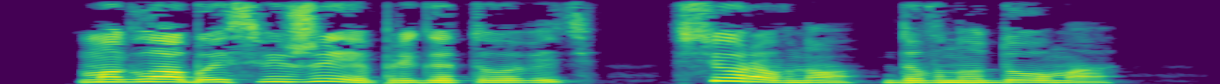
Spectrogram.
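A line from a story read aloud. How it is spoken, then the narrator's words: Grumbled. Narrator (Russian): проворчал Саша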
